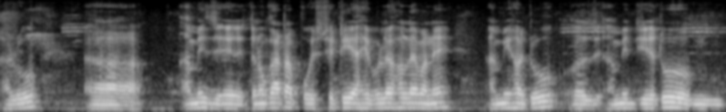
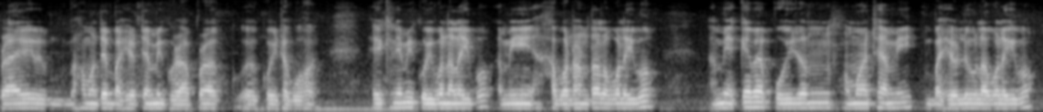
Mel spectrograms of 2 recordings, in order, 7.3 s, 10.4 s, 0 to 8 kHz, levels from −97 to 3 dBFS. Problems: constant background noise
